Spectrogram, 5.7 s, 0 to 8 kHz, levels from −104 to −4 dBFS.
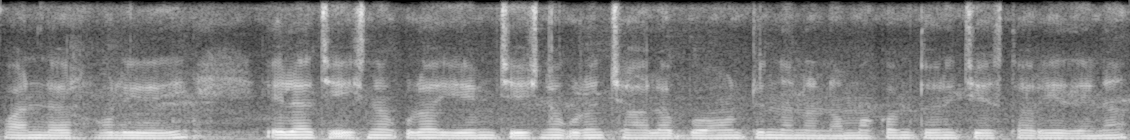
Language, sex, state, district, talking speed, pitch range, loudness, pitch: Telugu, female, Telangana, Karimnagar, 150 wpm, 145-150 Hz, -16 LUFS, 150 Hz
